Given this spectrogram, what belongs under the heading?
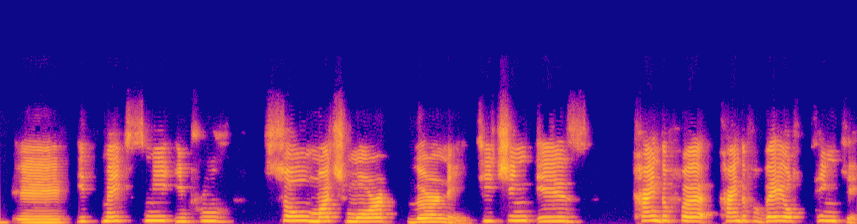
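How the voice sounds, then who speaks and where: At a very slow pace, a woman with a Turkish accent speaks in a high pitch with ordinary pitch variation. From Turkey, Ankara. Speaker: primary school English teacher. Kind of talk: interview. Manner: halting.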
